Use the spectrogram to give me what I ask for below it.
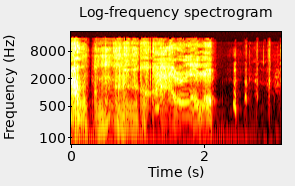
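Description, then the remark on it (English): A person loudly imitates a rough, growling snore for about two seconds, followed by a few short, quiet clicks and breaths in near silence. “As I slept, I thought you were going to do a snore.”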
